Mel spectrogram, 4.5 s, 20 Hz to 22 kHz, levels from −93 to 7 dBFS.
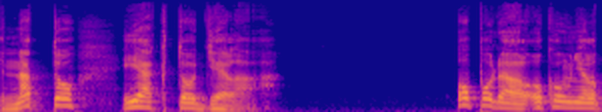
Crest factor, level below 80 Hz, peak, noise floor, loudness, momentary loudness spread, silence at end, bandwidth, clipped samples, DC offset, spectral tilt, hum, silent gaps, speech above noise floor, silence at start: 20 dB; -60 dBFS; -8 dBFS; -79 dBFS; -27 LUFS; 7 LU; 0 s; 19.5 kHz; under 0.1%; under 0.1%; -6 dB/octave; none; none; 53 dB; 0 s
